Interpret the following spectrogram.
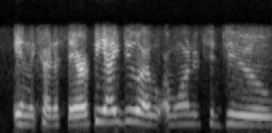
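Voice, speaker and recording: In an American accent, a woman talks at a moderate pace and medium pitch with fairly even intonation in an ordinary speaking voice. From Boston, New England. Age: middle-aged. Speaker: author, healer and therapist. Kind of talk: casual interview chat.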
